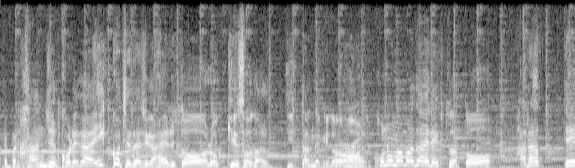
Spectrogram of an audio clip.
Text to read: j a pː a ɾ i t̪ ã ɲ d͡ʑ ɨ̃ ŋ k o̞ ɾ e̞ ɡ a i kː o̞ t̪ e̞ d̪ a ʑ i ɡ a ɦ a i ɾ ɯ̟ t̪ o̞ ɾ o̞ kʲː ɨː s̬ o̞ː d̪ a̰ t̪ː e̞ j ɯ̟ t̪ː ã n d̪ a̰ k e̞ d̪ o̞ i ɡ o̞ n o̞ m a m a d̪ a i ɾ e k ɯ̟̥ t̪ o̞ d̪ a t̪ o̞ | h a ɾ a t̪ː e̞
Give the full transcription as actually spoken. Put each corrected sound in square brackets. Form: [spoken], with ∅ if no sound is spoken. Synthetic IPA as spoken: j a pː a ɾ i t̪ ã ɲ d͡ʑ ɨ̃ ŋ k o̞ ɾ e̞ ɡ a i kː o̞ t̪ e̞ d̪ a ʑ i ɡ a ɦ a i ɾ ɯ̟ t̪ o̞ ɾ o̞ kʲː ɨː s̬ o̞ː d̪ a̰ t̪ː e̞ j ɯ̟ t̪ː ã n d̪ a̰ k e̞ d̪ o̞ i [k] o̞ n o̞ m a m a d̪ a i ɾ e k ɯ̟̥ t̪ o̞ d̪ a t̪ o̞ | h a ɾ a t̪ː e̞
